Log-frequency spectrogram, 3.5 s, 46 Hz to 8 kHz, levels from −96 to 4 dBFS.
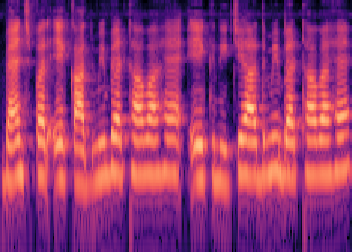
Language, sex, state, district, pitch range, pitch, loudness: Hindi, female, Delhi, New Delhi, 210-230 Hz, 225 Hz, -16 LUFS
